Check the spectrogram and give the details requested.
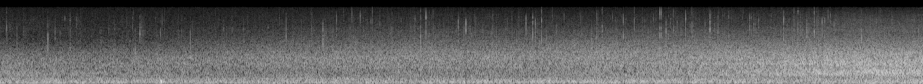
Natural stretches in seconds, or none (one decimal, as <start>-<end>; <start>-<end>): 0.0-9.2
